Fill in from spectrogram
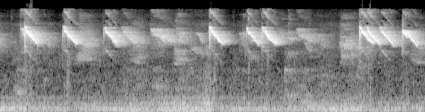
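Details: Calls of a female Oriental white-eye summoning the male, meant to coax a quiet caged bird back into song: sharp, high, falling squeaks in pairs and triplets with brief pauses, over faint background hum.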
